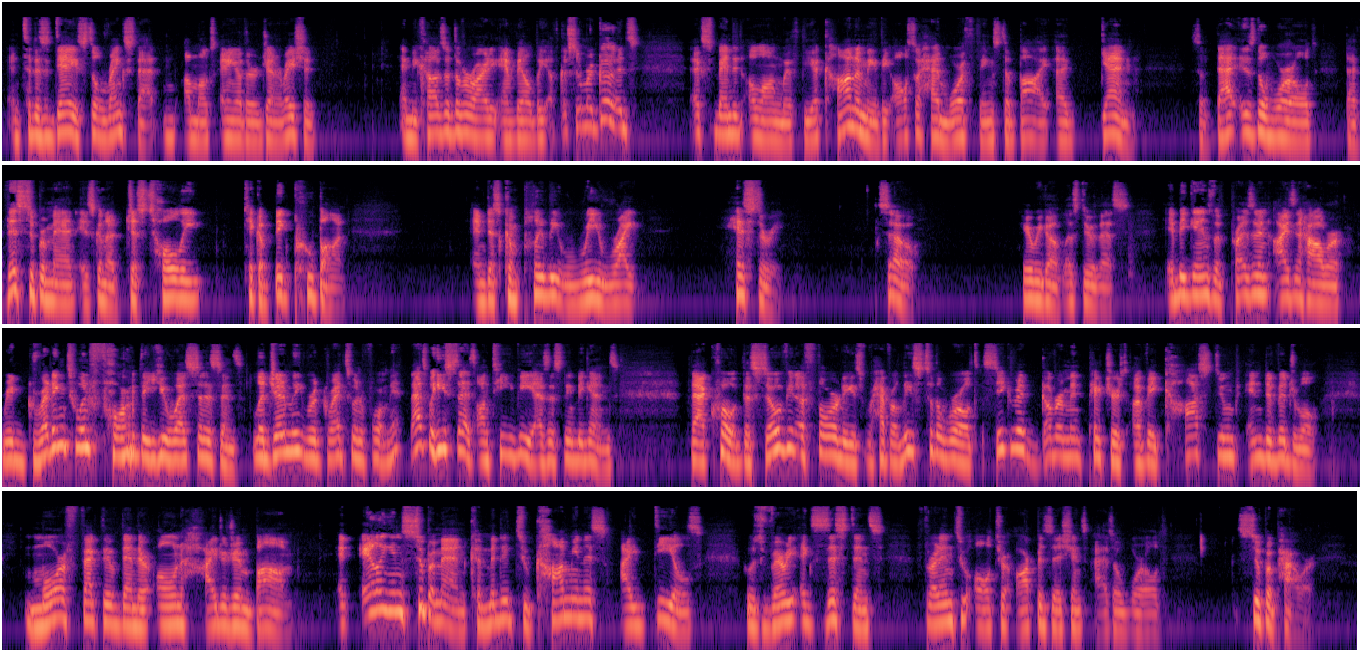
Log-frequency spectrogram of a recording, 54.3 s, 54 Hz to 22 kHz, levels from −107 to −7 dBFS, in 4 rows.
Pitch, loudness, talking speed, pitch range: 140 Hz, -36 LUFS, 145 wpm, 120-160 Hz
